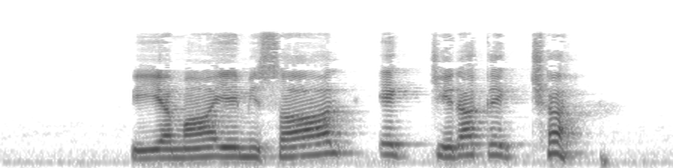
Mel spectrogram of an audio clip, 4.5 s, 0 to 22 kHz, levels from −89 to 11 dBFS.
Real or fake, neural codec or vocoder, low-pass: real; none; 10.8 kHz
